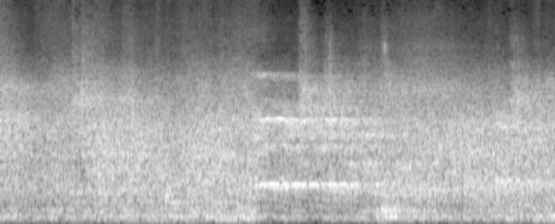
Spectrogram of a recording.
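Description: Ice hockey game sound in an indoor rink: a steady, echoing wash of noise from skating and play on the ice and the spectators, with a brief held tone about halfway through.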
